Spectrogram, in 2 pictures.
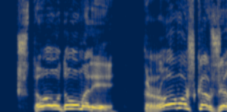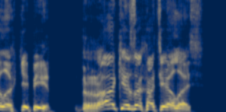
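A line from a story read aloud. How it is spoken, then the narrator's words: Shouting while approaching. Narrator (Russian): кричал Картамонов на подходе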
